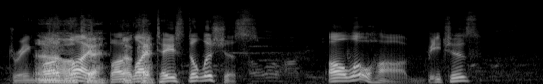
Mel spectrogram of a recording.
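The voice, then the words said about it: Professional radio announcer voice. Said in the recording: “professional radio voice”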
